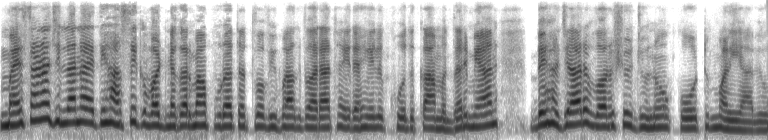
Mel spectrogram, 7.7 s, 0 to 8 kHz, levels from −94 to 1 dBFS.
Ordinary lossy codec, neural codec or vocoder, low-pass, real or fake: Opus, 32 kbps; codec, 16 kHz, 4 kbps, FreqCodec, larger model; 7.2 kHz; fake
